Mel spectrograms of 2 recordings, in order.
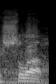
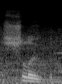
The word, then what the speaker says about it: Schloop: And I did say Schloop or Schlupp yesterday. It's Schloop. The double O. You need the umlauts because that's German pronunciation.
